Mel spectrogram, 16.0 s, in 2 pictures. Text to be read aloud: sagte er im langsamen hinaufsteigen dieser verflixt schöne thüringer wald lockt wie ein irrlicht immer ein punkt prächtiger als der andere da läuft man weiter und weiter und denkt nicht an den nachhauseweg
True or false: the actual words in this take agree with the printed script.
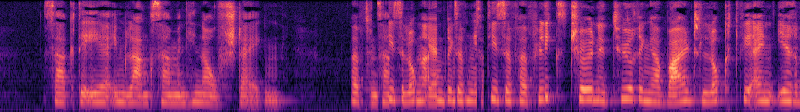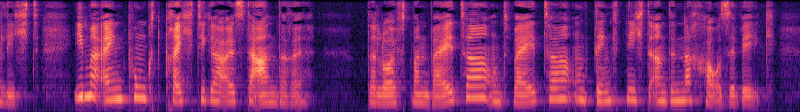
false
